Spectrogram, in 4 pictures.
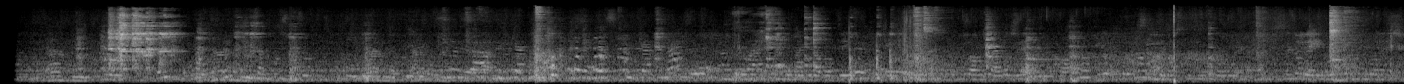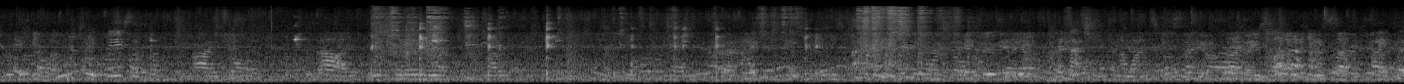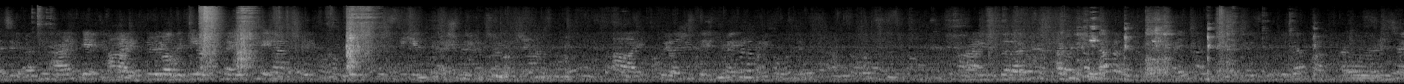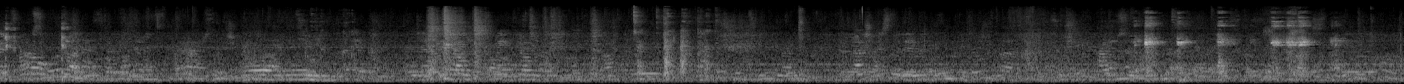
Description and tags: cafe 20150326 edit
Recorded in a café in North Ayrshire Scotland, using an iPhone6 and the Recorder pro app. Used the microphone on the iPhone6.
caf, chat, crockery, cutlery, dishes, eating, people, phone, restaurant, staff, talking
